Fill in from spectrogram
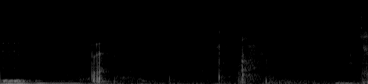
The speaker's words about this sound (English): Luckily, I'm not clicking properly. It's only every so often. Because I'm normally playing it. It sounds a bit more like that. But yeah, it's been quite fun. If I was rapidly clicking, it would be like.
